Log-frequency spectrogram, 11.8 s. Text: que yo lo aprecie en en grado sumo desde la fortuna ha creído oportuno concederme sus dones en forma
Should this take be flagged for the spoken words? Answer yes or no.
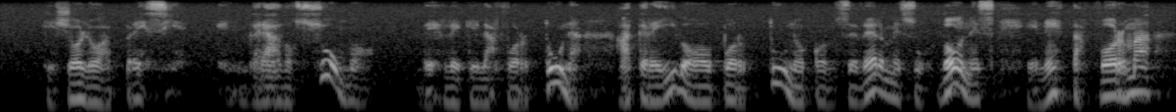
yes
